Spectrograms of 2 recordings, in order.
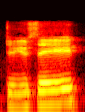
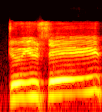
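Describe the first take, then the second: First: Said in the usual way. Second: Higher, louder, insistent question; increasing intensity. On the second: Acted. Quizmaster acting out a film line, intense. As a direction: ask it again with mounting urgency, pitch climbing. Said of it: "Man asking with increasing intensity".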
